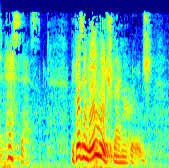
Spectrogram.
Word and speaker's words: hesed: Now, if we start in the Old Testament again, the Old Testament Hebrew for mercy is the word hesed, that's how it's pronounced.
